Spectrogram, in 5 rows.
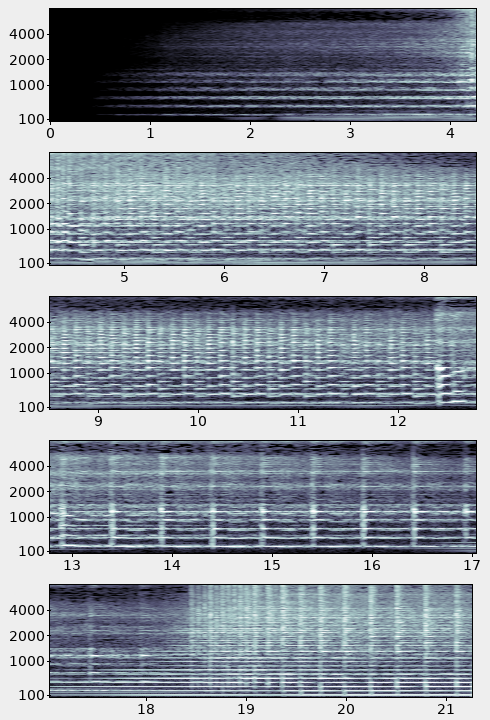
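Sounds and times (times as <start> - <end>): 
remix music: 2.5 - 21.2.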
